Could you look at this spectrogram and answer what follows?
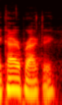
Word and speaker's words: chiropractic: So, what made you want to get into chiropractic? Is that how you say it? Chiropractic? Yeah, is it? chiropractic. So Chiropractic. it's such a weird word Yeah. when you so say it. it ends in tick.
